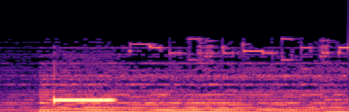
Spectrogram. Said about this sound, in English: The mobile in his pocket's ringing.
